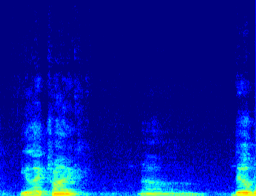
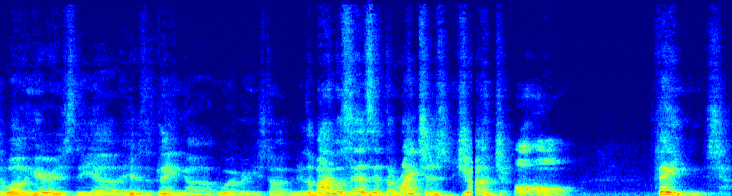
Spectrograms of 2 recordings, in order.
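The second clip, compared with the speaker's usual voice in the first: mocking critic; 2 semitones higher, 4 dB louder than usual. Vlogger mimicking a critic who quotes the Bible. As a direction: sneer it out as the know-it-all critic. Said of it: "They say".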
